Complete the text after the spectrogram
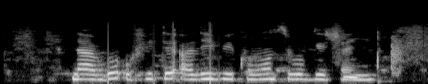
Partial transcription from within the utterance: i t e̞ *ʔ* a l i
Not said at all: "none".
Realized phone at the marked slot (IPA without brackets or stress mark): ʔ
